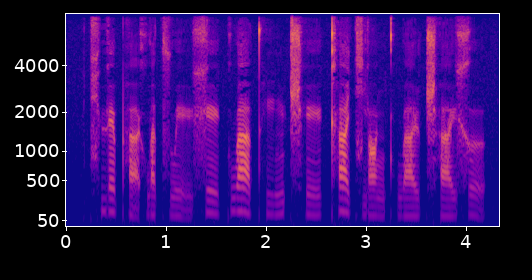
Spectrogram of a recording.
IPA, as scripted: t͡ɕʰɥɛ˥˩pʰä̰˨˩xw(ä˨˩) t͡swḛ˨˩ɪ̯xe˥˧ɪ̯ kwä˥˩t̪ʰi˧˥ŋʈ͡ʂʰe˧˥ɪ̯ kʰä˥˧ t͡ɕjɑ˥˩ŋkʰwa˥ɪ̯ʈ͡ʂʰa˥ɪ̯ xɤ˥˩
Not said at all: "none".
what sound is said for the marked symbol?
ä˦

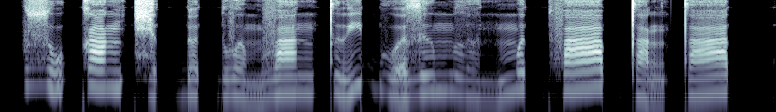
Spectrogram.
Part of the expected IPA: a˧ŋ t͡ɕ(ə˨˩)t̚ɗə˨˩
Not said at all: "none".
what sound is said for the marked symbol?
ə˨˩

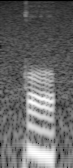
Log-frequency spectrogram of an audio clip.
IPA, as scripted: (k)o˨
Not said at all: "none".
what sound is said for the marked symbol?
k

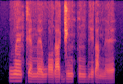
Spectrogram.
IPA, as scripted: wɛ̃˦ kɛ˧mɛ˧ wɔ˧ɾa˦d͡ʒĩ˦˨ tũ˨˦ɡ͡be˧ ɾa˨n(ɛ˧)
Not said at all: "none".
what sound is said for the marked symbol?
ɛ˨˦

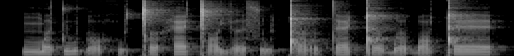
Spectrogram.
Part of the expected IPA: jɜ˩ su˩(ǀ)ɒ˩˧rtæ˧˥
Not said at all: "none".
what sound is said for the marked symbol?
ǃ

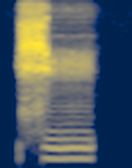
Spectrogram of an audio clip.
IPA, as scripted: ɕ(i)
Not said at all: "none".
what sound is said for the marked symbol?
i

